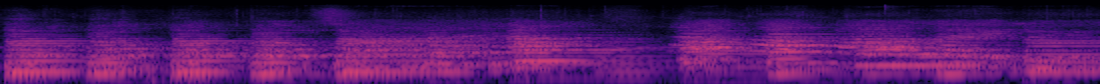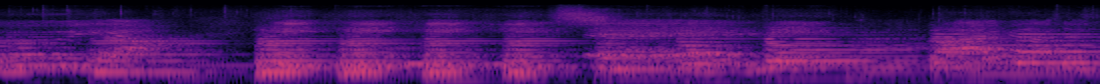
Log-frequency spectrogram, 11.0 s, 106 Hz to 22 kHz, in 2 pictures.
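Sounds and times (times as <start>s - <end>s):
children's choir singing: 0.0s - 11.0s.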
